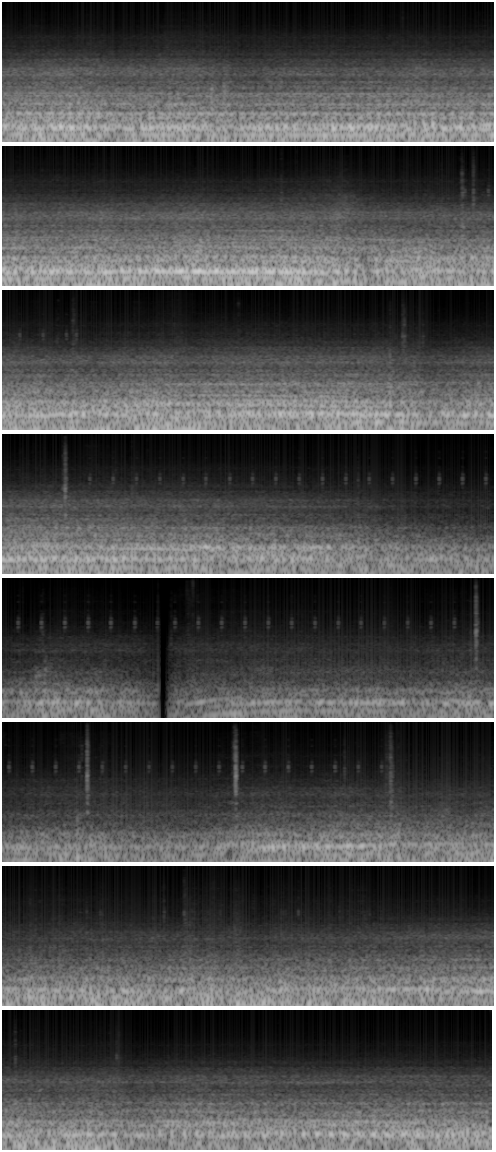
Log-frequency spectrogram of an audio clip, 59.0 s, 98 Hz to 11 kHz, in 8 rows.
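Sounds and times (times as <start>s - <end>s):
road and engine rumble: 0.0s - 59.0s
fast regular ticking: 23.4s - 45.2s.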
